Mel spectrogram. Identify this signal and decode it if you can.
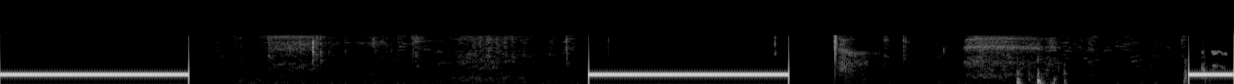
Ringback tone (North America), 440 + 480 Hz.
